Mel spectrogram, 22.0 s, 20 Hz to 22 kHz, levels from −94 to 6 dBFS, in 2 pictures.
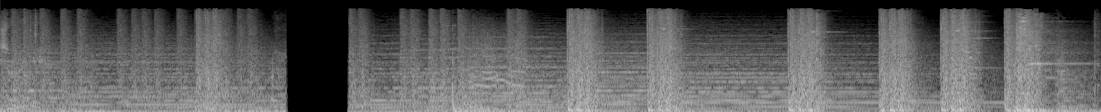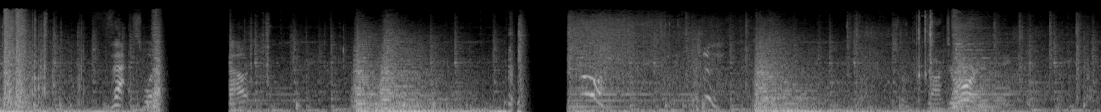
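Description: At 2.85 to 3.49 s and again at 12.60 to 13.31 s the sound smears on briefly, then drops to about 0.6 s of silence before resuming further along. That's likely a long network dropout, with a chunk of audio simply gone. Around 16 s things get rough: a short concealed packet loss at 16.07 to 16.10 s leaves a quick smear, then a burst of packet loss at 16.12 to 16.19 s turns the sound into a held buzz or fading hiss. A third likely long network dropout runs from 16.21 to 16.69 s, with about 0.35 s of silence.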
